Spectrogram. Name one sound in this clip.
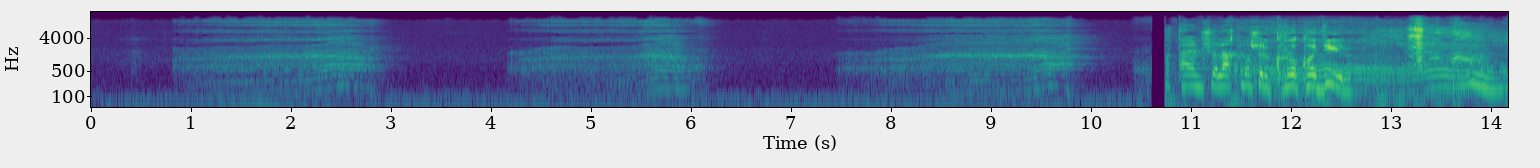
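A young man howls in long, rising calls close by.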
